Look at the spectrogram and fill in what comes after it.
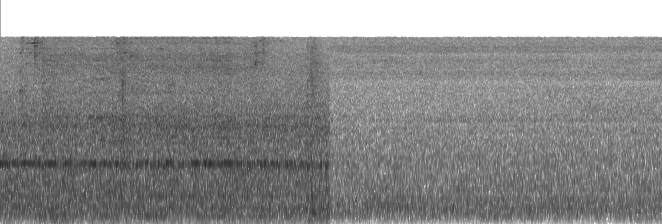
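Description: Nankai electric commuter train running along the platform, with rumbling running gear and a steady high-pitched squeal. About three seconds in the sound cuts abruptly to the quieter, steady hum of trains standing at the platform.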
